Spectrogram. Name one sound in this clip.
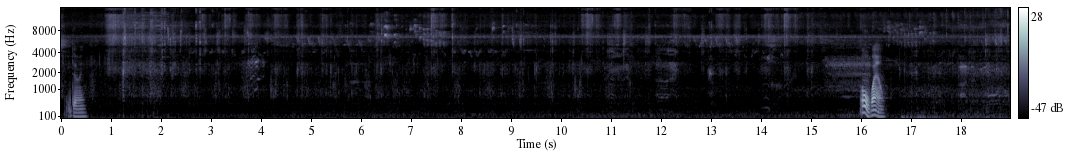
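Footsteps tread on stone as several people walk.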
